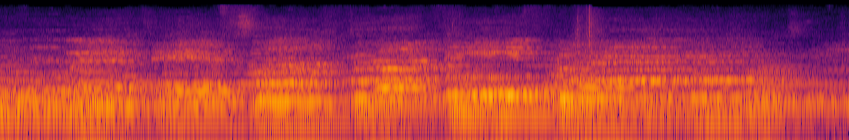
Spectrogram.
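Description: A group of voices singing a hymn together in sustained chords that change about once a second.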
